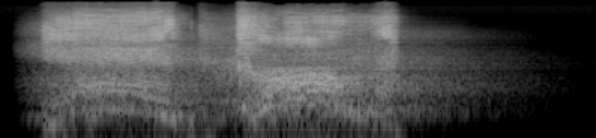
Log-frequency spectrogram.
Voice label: Surprised; Dialog; en; Warframe; Zariman; Zariman Wraith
